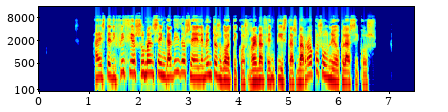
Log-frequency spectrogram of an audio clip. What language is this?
Galician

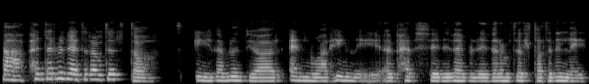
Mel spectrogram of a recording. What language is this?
Welsh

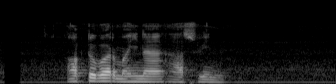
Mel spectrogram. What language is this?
Nepali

